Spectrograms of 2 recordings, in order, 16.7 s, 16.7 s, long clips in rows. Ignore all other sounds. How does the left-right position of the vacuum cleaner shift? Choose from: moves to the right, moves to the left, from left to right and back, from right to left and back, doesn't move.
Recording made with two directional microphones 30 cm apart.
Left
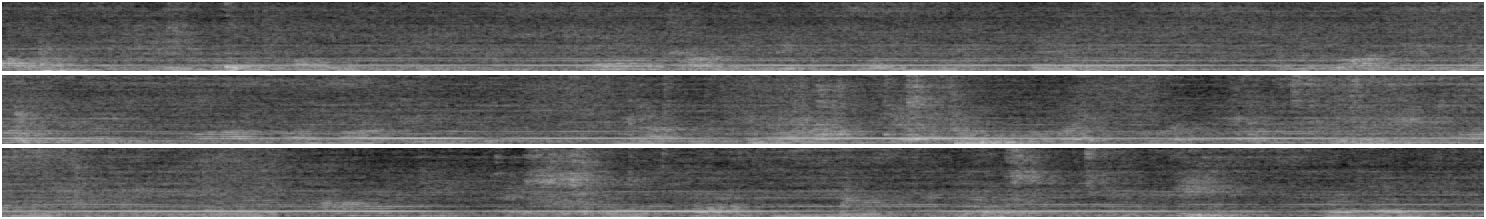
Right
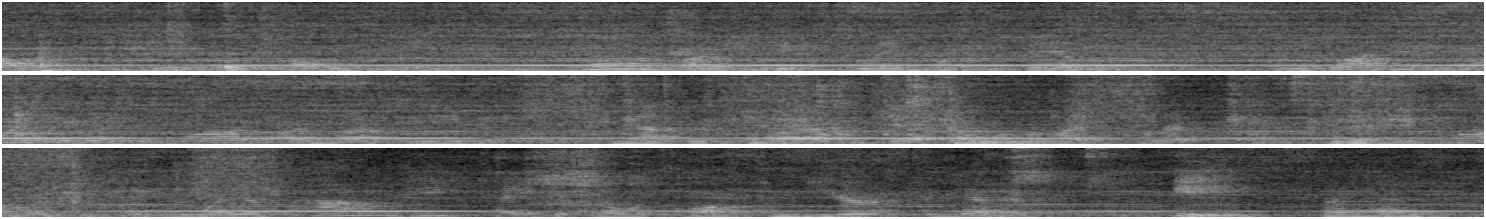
moves to the left.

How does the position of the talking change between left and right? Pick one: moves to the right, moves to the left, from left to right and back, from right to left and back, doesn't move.
doesn't move.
